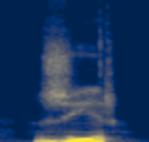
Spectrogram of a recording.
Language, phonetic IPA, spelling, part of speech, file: Ukrainian, [ʒɪr], жир, noun, Uk-жир.ogg
- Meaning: 1. fat or oil from the body of an animal 2. grease 3. clubs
